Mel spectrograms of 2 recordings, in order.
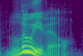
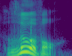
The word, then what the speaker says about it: Louisville: And for most of my life I said Louisville, right? – Yeah. – It's very much not Louisville. – Is Louisville? – No, it's Louisville. – Louisville. – Louisville. That's how they say it there.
